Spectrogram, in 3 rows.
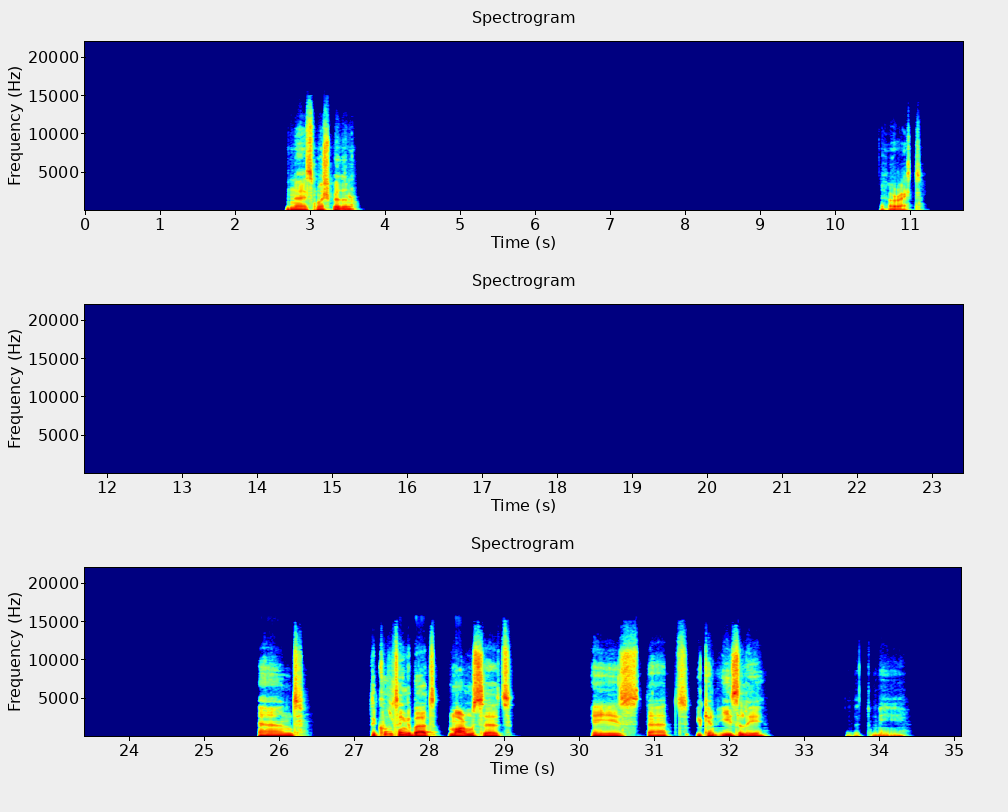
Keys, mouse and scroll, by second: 0.4-0.8 scroll, 1.4 alt+click, 2.0 right click, 3.0 click, 3.6 right click, 4.0 click, 4.6 alt+right click, 5.1 alt+click, 6.6 click, 8.8 click, 9.7 click, 10.7 middle click, 10.8 click, 11.1 click, 13.1 click, 13.7 click, 14.9 click, 16.2 click, 18.5 click, 19.4 alt+click, 21.7 alt+click, 21.9 alt+right click, 22.1 alt+click, 23.5 alt+click, 24.1 click, 28.7 click, 29.9 click, 30.4 alt+click, 32.1 alt+right click, 32.9 click.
